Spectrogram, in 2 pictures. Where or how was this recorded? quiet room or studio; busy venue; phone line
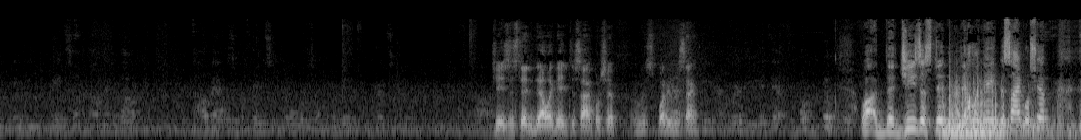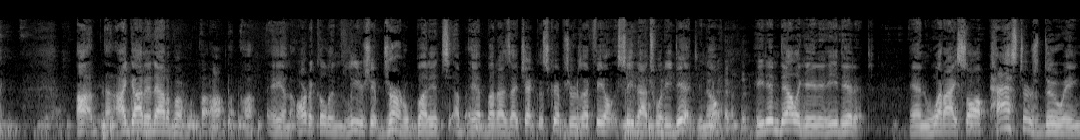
busy venue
